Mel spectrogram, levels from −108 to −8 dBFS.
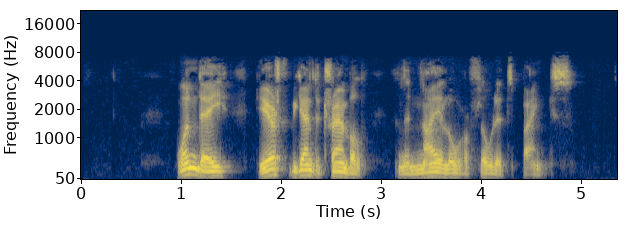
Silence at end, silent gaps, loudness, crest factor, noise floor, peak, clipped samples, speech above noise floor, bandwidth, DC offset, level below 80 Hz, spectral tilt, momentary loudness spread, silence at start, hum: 0.45 s; none; -20 LUFS; 18 dB; -78 dBFS; -2 dBFS; under 0.1%; 60 dB; 7.2 kHz; under 0.1%; -60 dBFS; -4 dB/octave; 15 LU; 1 s; none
